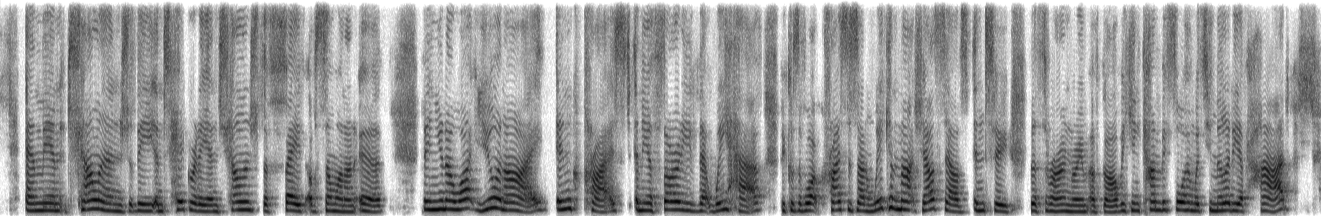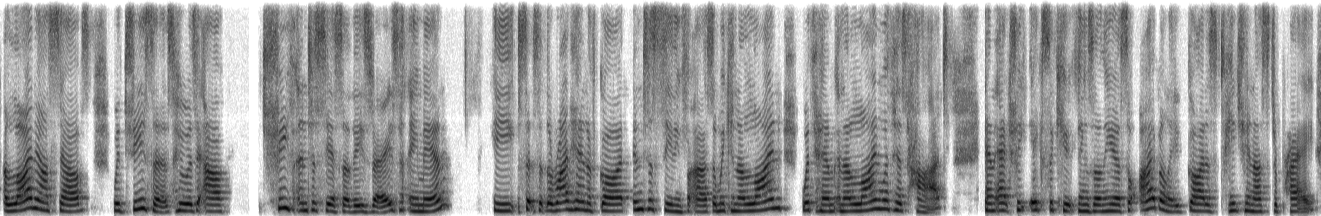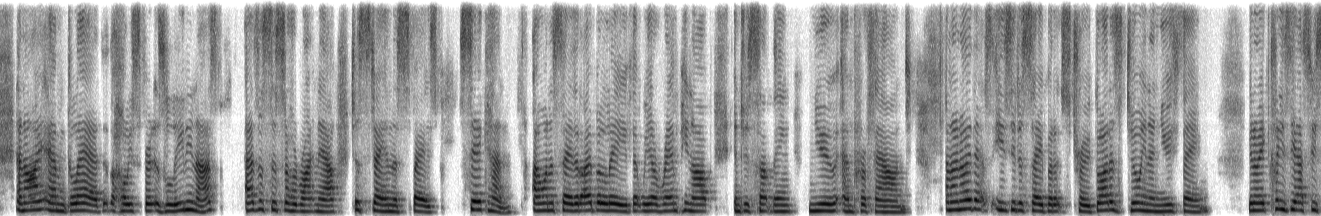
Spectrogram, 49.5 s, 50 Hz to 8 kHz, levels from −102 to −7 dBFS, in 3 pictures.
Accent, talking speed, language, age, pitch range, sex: Australian, 195 wpm, English, 40-59, 240-290 Hz, female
